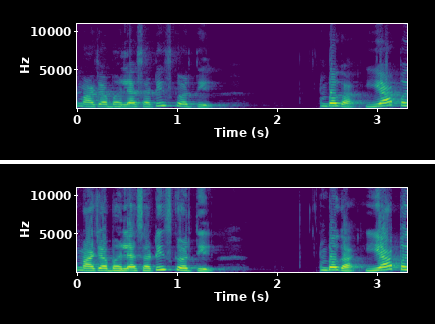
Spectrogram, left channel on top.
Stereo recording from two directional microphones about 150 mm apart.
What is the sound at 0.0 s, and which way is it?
A woman's voice, 35° right (ahead or behind).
